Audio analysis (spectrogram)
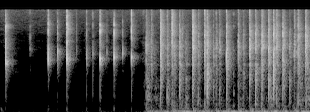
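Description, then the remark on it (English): Sharp, separate taps or snaps arrive in an uneven rhythm, then suddenly thicken into a fast, continuous patter that imitates heavy rain drumming on a ceiling. No one speaks. “All of a sudden, it's like a fucking rainstorm on top of the ceiling, right?”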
